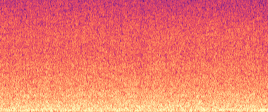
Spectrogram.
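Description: Gljúfrabúi waterfall in Iceland roars loudly and continuously, a dense, steady broadband rush of falling water heard up close with no voices over it.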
